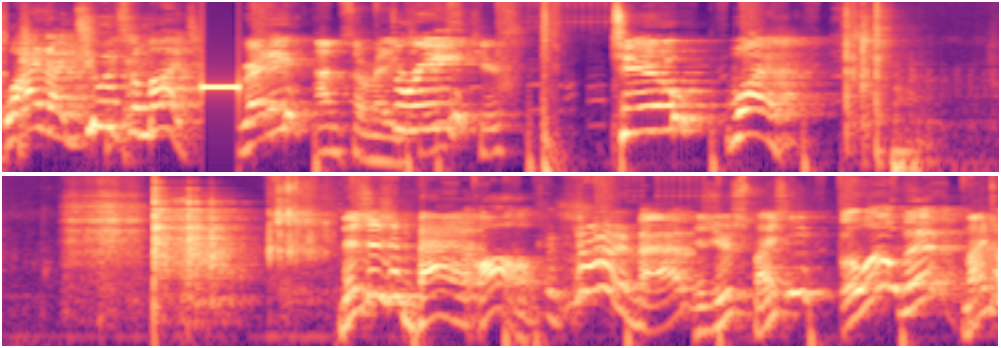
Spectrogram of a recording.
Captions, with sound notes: Why'd I chew it so much? (beep) Ready? - Not so ready. Cheers? - Three, two, one. (crunching) - This isn't bad at all. - It's sorta bad. - Is yours spicy? - A little bit.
